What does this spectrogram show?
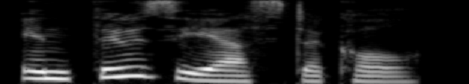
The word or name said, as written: enthusiastical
